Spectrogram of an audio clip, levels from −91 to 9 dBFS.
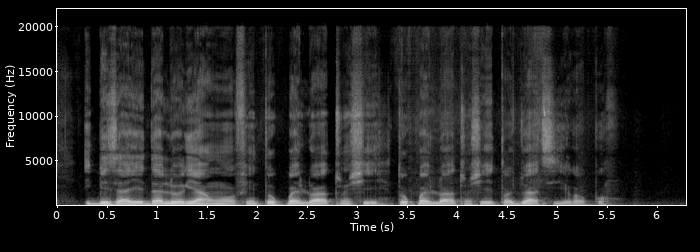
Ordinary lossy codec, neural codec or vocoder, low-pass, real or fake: none; vocoder, 48 kHz, 128 mel bands, Vocos; none; fake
